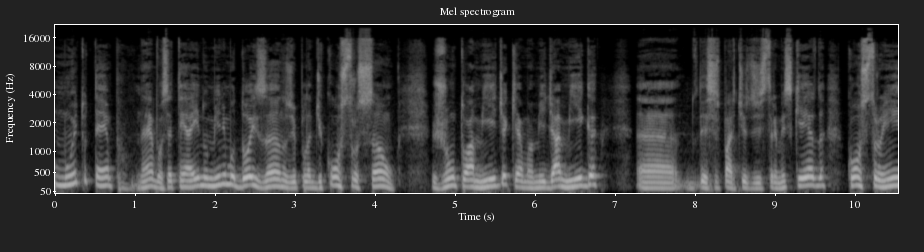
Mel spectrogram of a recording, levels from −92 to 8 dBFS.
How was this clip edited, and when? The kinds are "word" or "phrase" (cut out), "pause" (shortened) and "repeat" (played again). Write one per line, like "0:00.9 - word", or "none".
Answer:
none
